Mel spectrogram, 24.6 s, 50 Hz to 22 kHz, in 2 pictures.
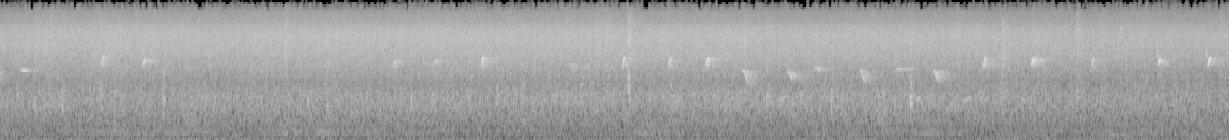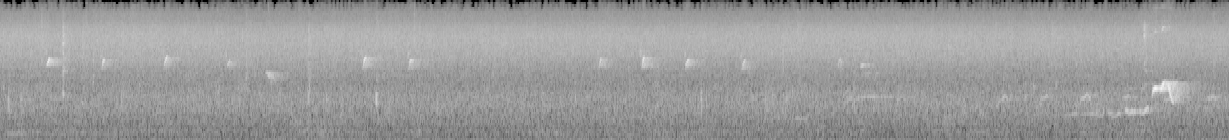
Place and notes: Minamizakura, Yasu City, Shiga Prefecture, Japan - Japanese bush warbler, pheasant, and crows
Recorded on a Sunday afternoon in a small bamboo grove along Yasugawa (river) with a Sony PCM-M10 recorder. Processed with Audacity on Fedora Linux: trimmed length to 10 minutes, applied high-pass filter (6dB/octave at 1000Hz), and normalized.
